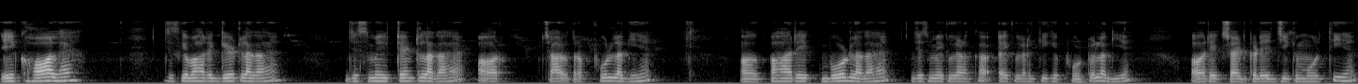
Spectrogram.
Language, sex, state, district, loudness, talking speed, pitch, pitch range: Hindi, male, Goa, North and South Goa, -26 LUFS, 180 wpm, 145 Hz, 140-155 Hz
